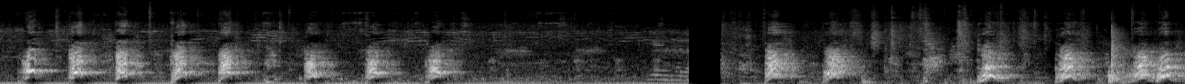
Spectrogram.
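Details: Guard dog Leo, a German Shepherd, barks at a sheep herd passing the gate: a steady run of seven punchy barks, a short pause, then another irregular burst of barks, with a person speaking nearby.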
